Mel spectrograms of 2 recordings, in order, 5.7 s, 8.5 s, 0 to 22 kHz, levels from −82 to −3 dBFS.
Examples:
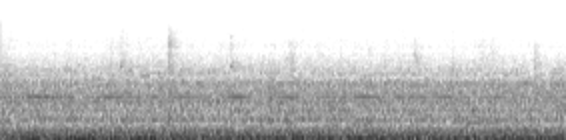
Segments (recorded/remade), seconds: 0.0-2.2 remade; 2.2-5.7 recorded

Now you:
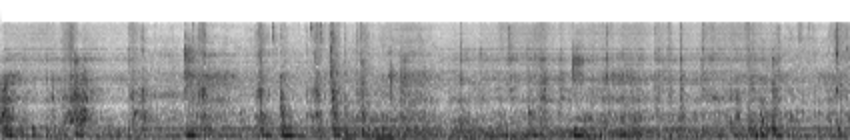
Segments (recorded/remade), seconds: 0.0-1.4 remade; 1.4-4.4 recorded; 4.4-7.8 remade; 7.8-8.5 recorded

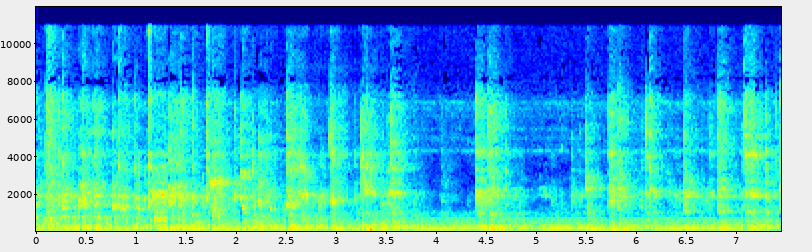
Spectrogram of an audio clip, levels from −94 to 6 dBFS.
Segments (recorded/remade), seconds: 0.0-2.6 recorded; 2.6-3.4 remade; 3.4-7.5 recorded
